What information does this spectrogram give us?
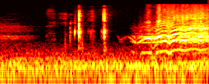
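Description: A horse whinnies, a high, wavering neigh rising out of a low background. Two short knocks come just before the call.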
